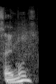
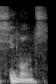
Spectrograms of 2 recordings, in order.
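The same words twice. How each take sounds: First: The name is said with French pronunciation. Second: The name is said with Dutch pronunciation. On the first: This is how the others say it. "Vous voulez, on peut dire Simons. Comme vous voulez" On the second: This is how it is said in the player's home country. "aux Pays-Bas, on dit Xavi Simons"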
